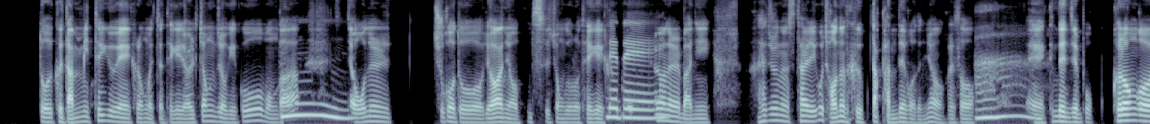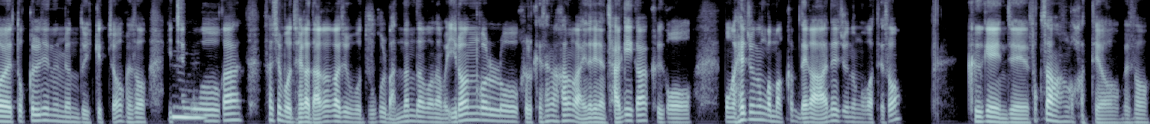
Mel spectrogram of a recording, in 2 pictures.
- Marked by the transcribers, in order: tapping; other background noise
- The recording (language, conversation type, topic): Korean, advice, 상처를 준 사람에게 감정을 공감하며 어떻게 사과할 수 있을까요?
